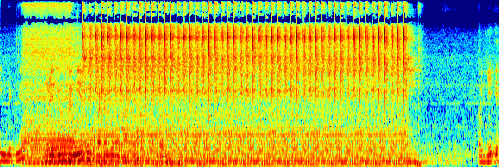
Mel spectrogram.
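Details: Biotronix radial extracorporeal pneumatic shockwave therapy device demonstrated at maximum intensity with shots counted: rapid, regular sharp clicking pulses, about four a second, for several seconds, then stopping.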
